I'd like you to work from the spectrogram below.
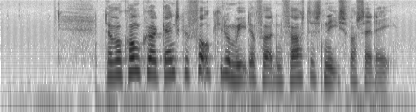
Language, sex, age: Danish, male, 42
